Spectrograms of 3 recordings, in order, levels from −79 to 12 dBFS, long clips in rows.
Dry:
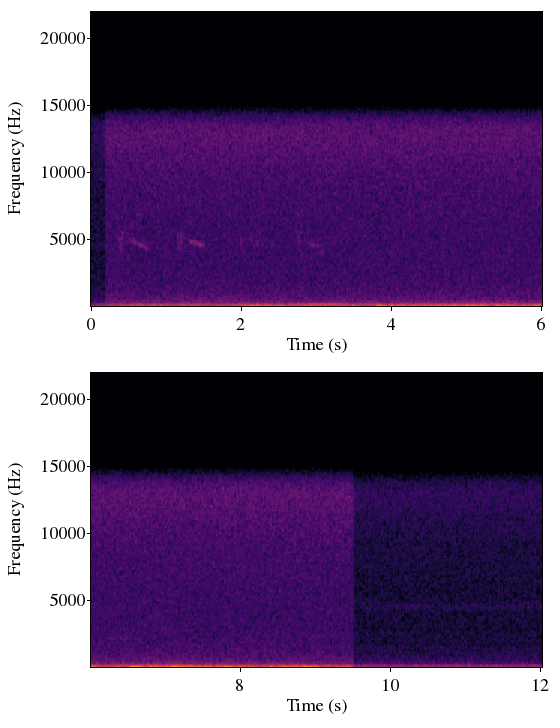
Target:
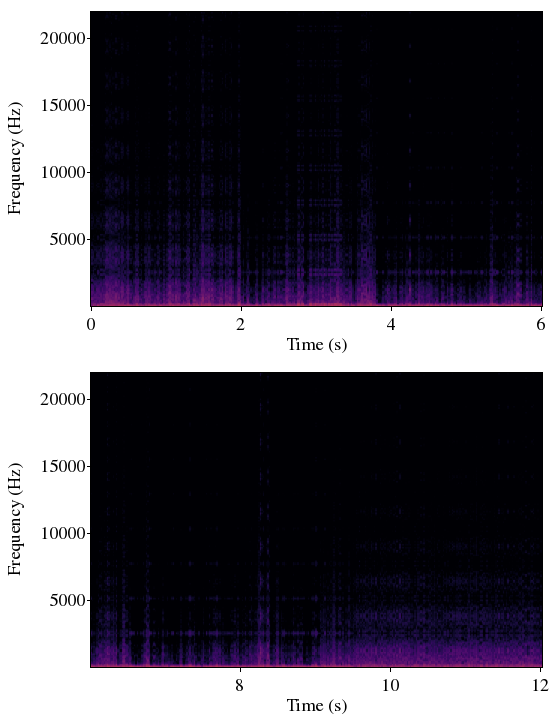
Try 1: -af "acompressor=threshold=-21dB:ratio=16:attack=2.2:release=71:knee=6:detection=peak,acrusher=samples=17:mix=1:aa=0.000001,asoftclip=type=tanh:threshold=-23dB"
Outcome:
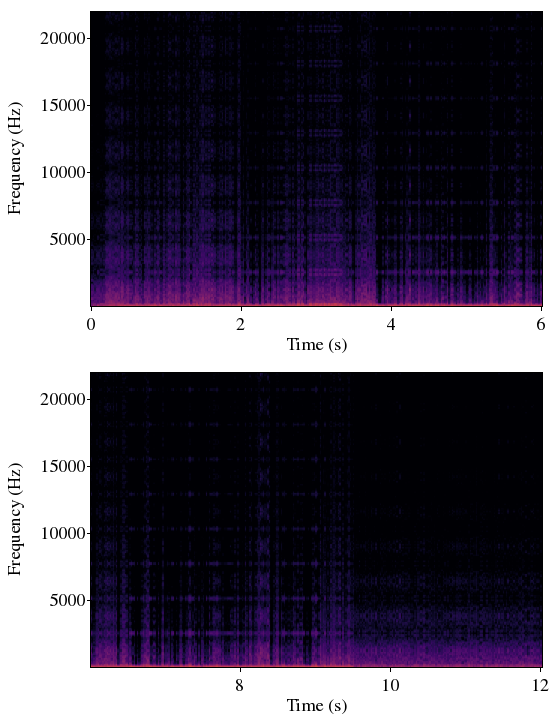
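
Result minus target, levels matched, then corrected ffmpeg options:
downward compressor: peak gain reduction −10 dB
-af "acompressor=threshold=-31.5dB:ratio=16:attack=2.2:release=71:knee=6:detection=peak,acrusher=samples=17:mix=1:aa=0.000001,asoftclip=type=tanh:threshold=-23dB"

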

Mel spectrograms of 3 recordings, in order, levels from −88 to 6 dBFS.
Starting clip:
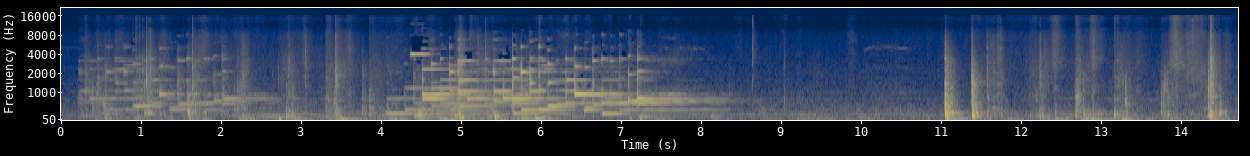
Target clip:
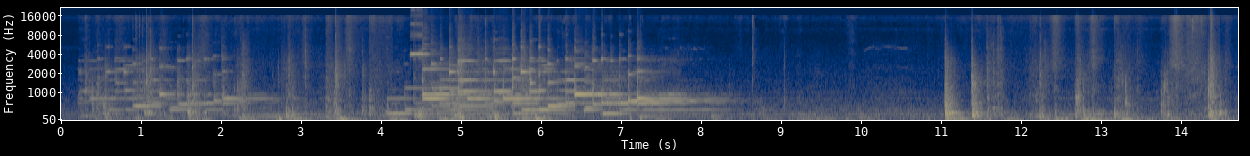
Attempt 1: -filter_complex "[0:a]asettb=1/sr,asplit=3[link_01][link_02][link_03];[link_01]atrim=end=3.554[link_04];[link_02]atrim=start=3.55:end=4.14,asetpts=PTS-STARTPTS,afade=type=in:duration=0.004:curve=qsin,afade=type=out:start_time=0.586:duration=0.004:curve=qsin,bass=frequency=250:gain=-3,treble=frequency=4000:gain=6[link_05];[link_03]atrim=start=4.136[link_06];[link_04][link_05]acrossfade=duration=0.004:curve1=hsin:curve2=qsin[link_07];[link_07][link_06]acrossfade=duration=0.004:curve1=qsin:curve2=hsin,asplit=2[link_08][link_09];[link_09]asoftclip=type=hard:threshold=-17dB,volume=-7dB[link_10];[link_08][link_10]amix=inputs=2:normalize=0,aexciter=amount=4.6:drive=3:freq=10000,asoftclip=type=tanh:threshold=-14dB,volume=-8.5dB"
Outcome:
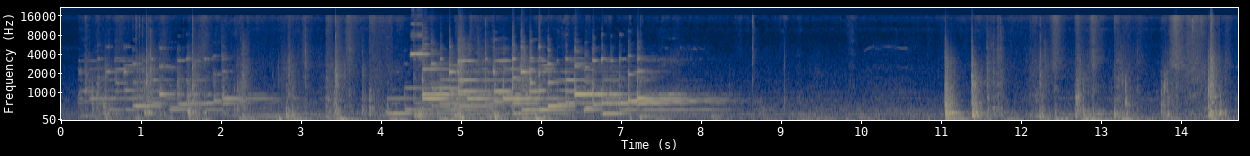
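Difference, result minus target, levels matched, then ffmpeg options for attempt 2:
hard clipping: distortion −8 dB
-filter_complex "[0:a]asettb=1/sr,asplit=3[link_01][link_02][link_03];[link_01]atrim=end=3.554[link_04];[link_02]atrim=start=3.55:end=4.14,asetpts=PTS-STARTPTS,afade=type=in:duration=0.004:curve=qsin,afade=type=out:start_time=0.586:duration=0.004:curve=qsin,bass=frequency=250:gain=-3,treble=frequency=4000:gain=6[link_05];[link_03]atrim=start=4.136[link_06];[link_04][link_05]acrossfade=duration=0.004:curve1=hsin:curve2=qsin[link_07];[link_07][link_06]acrossfade=duration=0.004:curve1=qsin:curve2=hsin,asplit=2[link_08][link_09];[link_09]asoftclip=type=hard:threshold=-27dB,volume=-7dB[link_10];[link_08][link_10]amix=inputs=2:normalize=0,aexciter=amount=4.6:drive=3:freq=10000,asoftclip=type=tanh:threshold=-14dB,volume=-8.5dB"

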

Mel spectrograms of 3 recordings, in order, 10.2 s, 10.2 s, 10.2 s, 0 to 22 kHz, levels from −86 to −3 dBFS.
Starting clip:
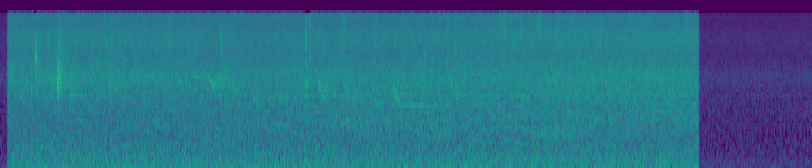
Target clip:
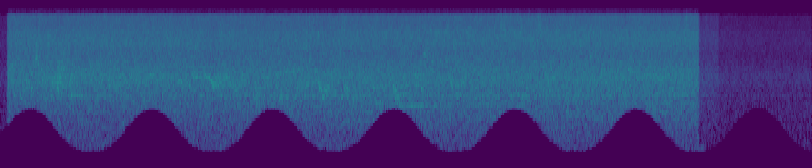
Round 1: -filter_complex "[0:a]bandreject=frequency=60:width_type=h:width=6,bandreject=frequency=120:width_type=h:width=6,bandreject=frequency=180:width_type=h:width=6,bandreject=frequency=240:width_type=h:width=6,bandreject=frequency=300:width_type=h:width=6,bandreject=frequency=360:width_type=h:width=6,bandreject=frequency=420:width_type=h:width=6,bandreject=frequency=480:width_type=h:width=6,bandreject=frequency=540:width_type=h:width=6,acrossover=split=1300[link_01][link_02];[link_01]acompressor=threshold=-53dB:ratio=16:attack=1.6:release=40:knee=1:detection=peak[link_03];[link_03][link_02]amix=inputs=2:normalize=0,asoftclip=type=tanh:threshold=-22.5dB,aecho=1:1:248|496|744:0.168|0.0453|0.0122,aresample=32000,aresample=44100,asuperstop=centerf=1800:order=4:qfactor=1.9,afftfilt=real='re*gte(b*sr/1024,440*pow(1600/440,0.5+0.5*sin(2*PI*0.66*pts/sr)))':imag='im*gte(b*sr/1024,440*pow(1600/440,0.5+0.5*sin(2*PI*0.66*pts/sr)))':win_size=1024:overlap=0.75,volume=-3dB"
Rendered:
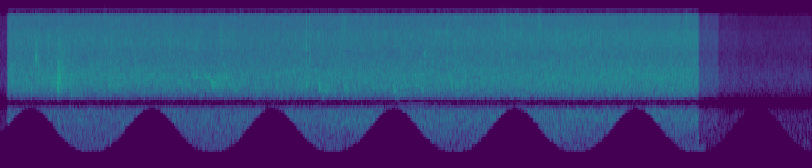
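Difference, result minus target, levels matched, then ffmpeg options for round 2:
soft clipping: distortion −9 dB; 2,000 Hz band −4.0 dB
-filter_complex "[0:a]bandreject=frequency=60:width_type=h:width=6,bandreject=frequency=120:width_type=h:width=6,bandreject=frequency=180:width_type=h:width=6,bandreject=frequency=240:width_type=h:width=6,bandreject=frequency=300:width_type=h:width=6,bandreject=frequency=360:width_type=h:width=6,bandreject=frequency=420:width_type=h:width=6,bandreject=frequency=480:width_type=h:width=6,bandreject=frequency=540:width_type=h:width=6,acrossover=split=1300[link_01][link_02];[link_01]acompressor=threshold=-53dB:ratio=16:attack=1.6:release=40:knee=1:detection=peak[link_03];[link_03][link_02]amix=inputs=2:normalize=0,asoftclip=type=tanh:threshold=-33.5dB,aecho=1:1:248|496|744:0.168|0.0453|0.0122,aresample=32000,aresample=44100,afftfilt=real='re*gte(b*sr/1024,440*pow(1600/440,0.5+0.5*sin(2*PI*0.66*pts/sr)))':imag='im*gte(b*sr/1024,440*pow(1600/440,0.5+0.5*sin(2*PI*0.66*pts/sr)))':win_size=1024:overlap=0.75,volume=-3dB"

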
